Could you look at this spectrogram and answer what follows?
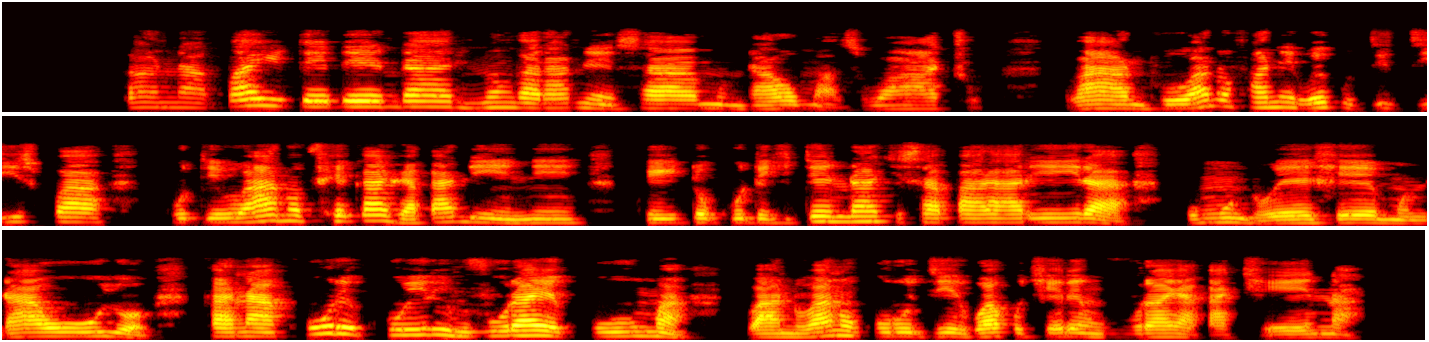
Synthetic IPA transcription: kanapaite̞ɗe̞ndarino̞ŋɡaɾane̞samundauma̰ziwaːt͡ʃo̞ | ʋantʰuʋano̞fanirwe̞kud͡zid͡ziswakutiʋano̞p͡fe̞kaʐakaɗinikuitokutit͡ʃite̞ndat͡ʃisapaɾaɾiɾa̰kumuntʰuwe̞ʃe̞mundauːjo̞kanak̚uɾikuiriɱvuɾaje̞k̚uma | ʋantʰuʋano̞kuɾud͡zirwakut͡ʃe̞ɾe̞ɱvuɾajaka̰t͡ʃe̞ːna

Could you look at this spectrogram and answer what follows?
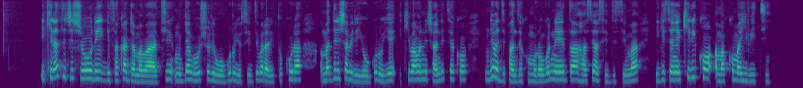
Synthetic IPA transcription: ikiɾat͡sit͡ʃiʃuːɾiɡisakad͡ʒamaβaːtʰiumuɾɟaːŋɡoβuʃuːɾiwuːɡuɾujusiziβaɾaɾitukuɾa | amadiɾiʃaβiɾijuːɡuɾuje̞ikʰiβaho̞n̥it͡ʃaːndit͡se̞ko̞ | in̥he̞βe̞zipaːnze̞kumuɾoːŋɡo̞ne̞ːzaɦaːsihasizisima | iɡise̞ːŋɡekʰiɾikʰo̞ʔamakʰo̞majiβitʰi

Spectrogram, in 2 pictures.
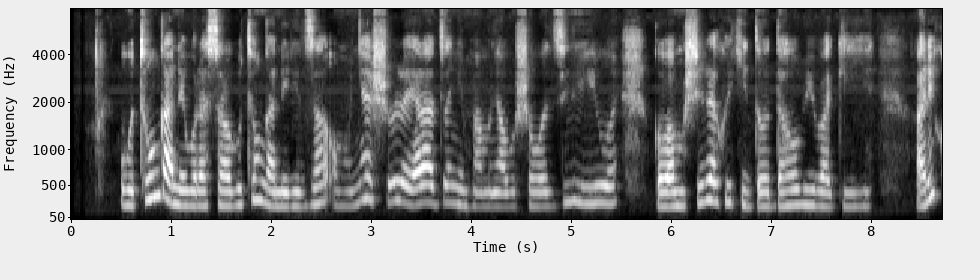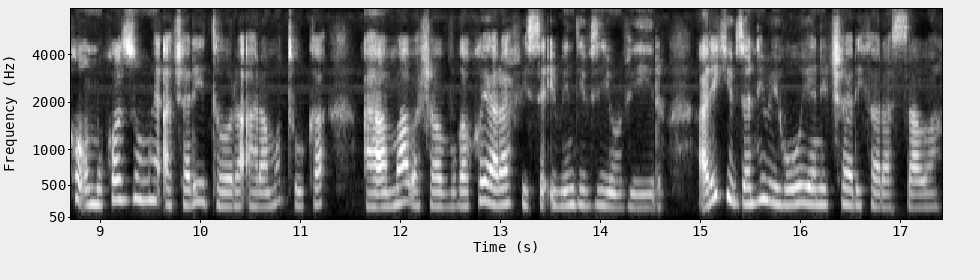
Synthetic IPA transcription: uβutuːŋɡane̞βuɾasaβaɡutuːŋɡaniɾizaʔumuɲe̞ːʃuːɾɾejaɾazaɲim̥hamɲaβuʃo̞βo̞zijiwe̞ŋɡo̞βamuʃiɾiɾekwikido̞daho̞βiːβaɡije̞ | aɾikʰo̞ʔumuko̞zumŋe̞ʔat͡ʃaɾitʰo̞ɾaʔaɾamutʰukaː | hamaβat͡ʃaβavuɡakʰo̞jaɾafise̞ʔiβiːndivjiːjuɱviɾaa̰ɾikivjo̞n̥iβiɦuːje̞nit͡ʃaɾikaɾasaβa

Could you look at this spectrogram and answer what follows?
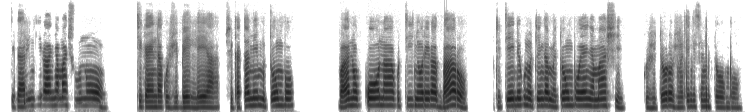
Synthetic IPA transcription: tikaɾiŋɡiɾaɲamaʃunu | tikae̞ndakuʐibʱe̞ɮe̞jaʐ̥ikatame̞muto̞mbo̞ | ʋano̞konakutiɲo̞ɾe̞raɡ͡bʱaɾo̞ | kutitiende̞kuno̞te̞ŋɡamito̞mbo̞jaɲamaʃi | kuʐito̞ɾo̞ʐino̞te̞ŋɡe̞semito̞ːmbo̞

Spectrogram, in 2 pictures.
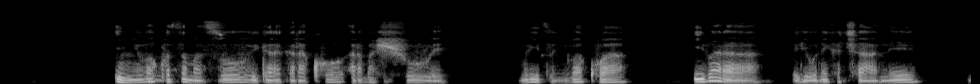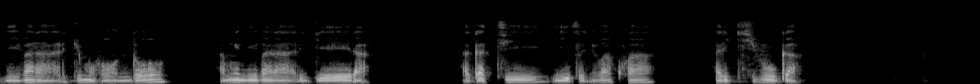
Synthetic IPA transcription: iɲuβakwazamaz̥uβiɡaɾaɡaɾakʰo̞aɾamaʃuːɾe̞ | muɾiːzo̞ɲuβakwa | iβaɾa | ɾiβo̞ne̞kʰat͡ʃaːne̞ | niβaɾaɾɟuːmuɦo̞ːndo̞ | hamŋe̞niβaɾaɾɟe̞ːɾa̰ | ha̰ɡatʰijizo̞ɲuβakwa | haɾikʰiβuɡa

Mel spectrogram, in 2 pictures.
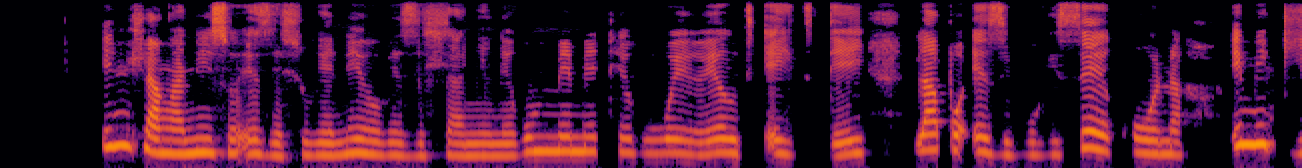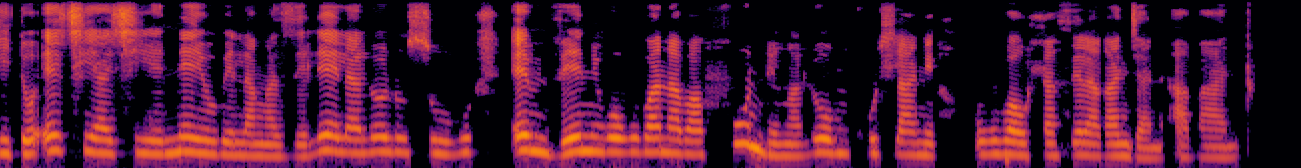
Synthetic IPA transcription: iːnt͡ɬaŋanisɔʔɛzeɬuɣɛnɛjɔβeziɬaŋɛnɛɣum̩mɛmɛtʰeɣɔwɛwɛltʰetʰd̥ejlapʰɔʔeziβuɣisɛkʰɔna | imiɡ̥ʱid̥ʱɔʔet͡ʃʼijat͡ʃʼijɛnɛjɔβɛlaŋazɛlɛlalolusuɣuɛɱveniɣoɣuβanaβafundʱɛŋalɔwom̩kʰuɬanɛ | uɣuβauɬasɛlaɣand͡ʒʱaniʔa̰βaːntʼu̥

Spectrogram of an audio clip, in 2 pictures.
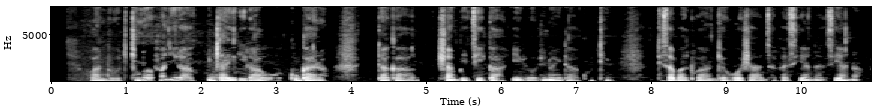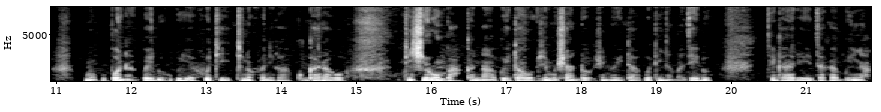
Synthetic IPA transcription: ʋantʰutinofanirakud͡ʒairirawo̞kuɡʱaɾa | taka | ʃambid͡zikaiʐo̞ʐino̞itakutʰi | tisaɓatwaŋɡe̞ɦo̞ʃad͡zakasijanasijana | mukupo̞nakwe̞ɗuːje̞futḭtino̞fanirakuɡʱaɾawo̞ | tit͡ʃiɾumbakanakuitawo̞ʐemuʃando̞ʐino̞itakutiɲamad͡ze̞ɗu | d͡ziɡʱaɾe̞d͡zakaɡʱwiːɲa

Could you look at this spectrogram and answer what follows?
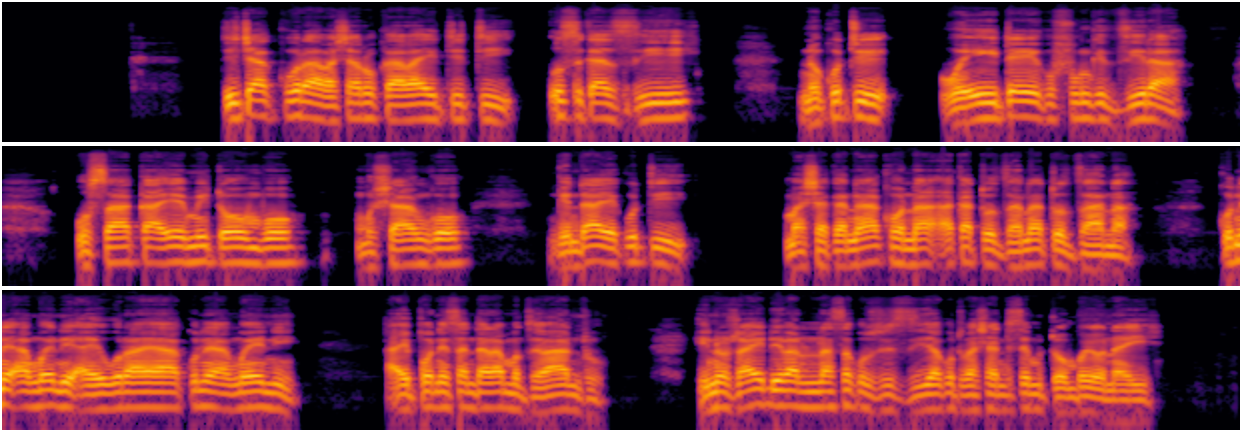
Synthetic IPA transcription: tit͡ʃakuɾaʋaʃaɾukaʋaititi | usikazii | no̞kuti | ɦweːte̞jekufuŋɡid͡ziɾa | usakaje̞mito̞mbo̞ | muʃaŋɡo̞ | ŋɡe̞ndaːje̞kuti | maʃakaniako̞naʔa̰kato̞d͡zanato̞d͡zaːna | kune̞amwe̞niaiuɾajakune̞amwe̞ni | a̰ipo̞ne̞sandaɾamo̞d͡ze̞ʋaːntʰu | ɦḭno̞ʐaiɗeʋano̞nasakuʐiziʋakutiʋaʃandise̞mito̞mbo̞jo̞naii

